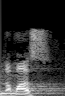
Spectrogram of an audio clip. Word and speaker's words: نماز: نون کے اوپر زبر ہوتی ہے، نماز کیا بولنا ہے بولیے، نماز پڑھنا ہے، تو نماز کا لفظ تلفظ بھی صحیح ہونا چاہیے ہمیں۔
